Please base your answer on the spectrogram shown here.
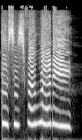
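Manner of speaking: shrill, very high, drawn-out battle scream. Voicing a character who slashes a creature in combat: screaming battle cry. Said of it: "Margot just screams out as she's slashing it".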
